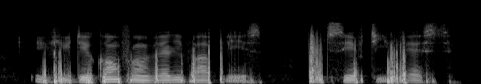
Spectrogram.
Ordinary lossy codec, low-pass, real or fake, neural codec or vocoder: Opus, 24 kbps; 7.2 kHz; real; none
